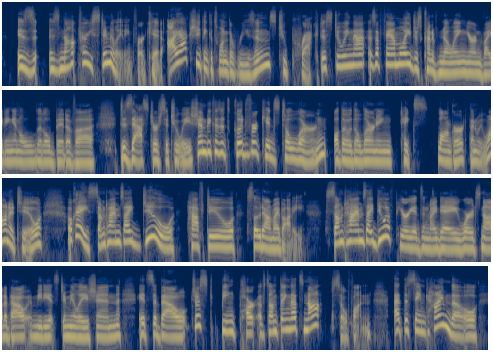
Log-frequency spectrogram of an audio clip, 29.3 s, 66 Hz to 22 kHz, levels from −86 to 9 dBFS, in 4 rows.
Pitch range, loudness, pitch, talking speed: 170-275 Hz, -21 LUFS, 200 Hz, 190 wpm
